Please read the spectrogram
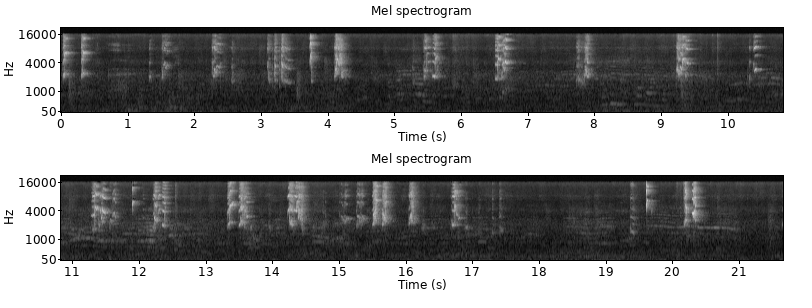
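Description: Lovebirds giving short, shrill squawks, one or two a second at irregular intervals.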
